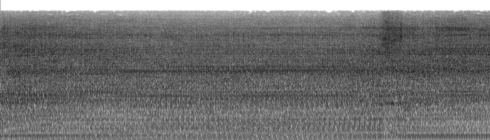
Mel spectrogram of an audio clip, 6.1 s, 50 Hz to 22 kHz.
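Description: John Deere 5310 tractor's three-cylinder diesel engine running at a steady speed, a loud even drone with no change in pitch.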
